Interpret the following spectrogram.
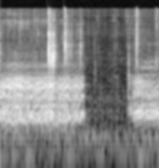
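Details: A young foster Ragdoll cat in a home near Vancouver, Canada, growls in a low, rough, continuous rumble while guarding a jerky treat it refuses to share.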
